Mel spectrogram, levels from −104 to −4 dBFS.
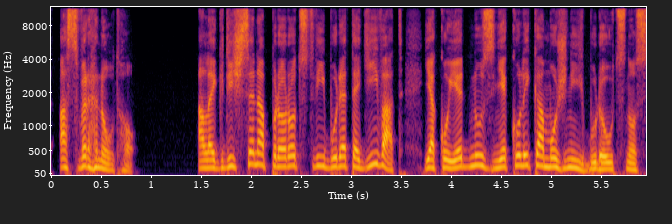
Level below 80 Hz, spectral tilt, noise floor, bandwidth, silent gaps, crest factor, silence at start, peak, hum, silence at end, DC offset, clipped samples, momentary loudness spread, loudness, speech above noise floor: -50 dBFS; -4.5 dB/octave; -86 dBFS; 12 kHz; none; 16 dB; 0.1 s; -6 dBFS; none; 0 s; under 0.1%; under 0.1%; 4 LU; -22 LUFS; 64 dB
